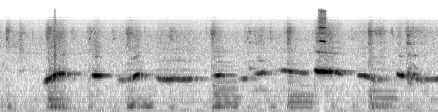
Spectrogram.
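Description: A person whistling a gliding melody over acoustic guitar strumming, in an instrumental break of an island-style song. The whistle comes in about half a second in and carries the tune to the end.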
